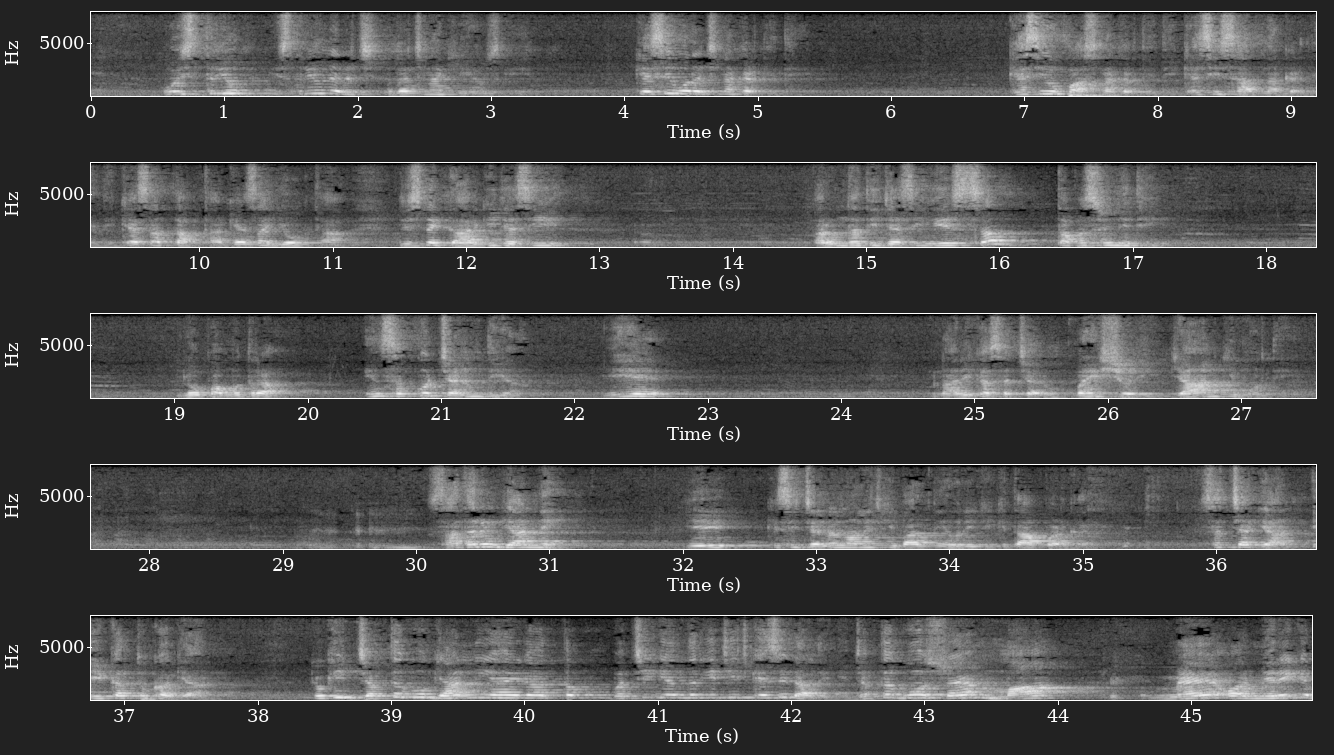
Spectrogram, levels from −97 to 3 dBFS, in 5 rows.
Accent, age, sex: native, 50-69, male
